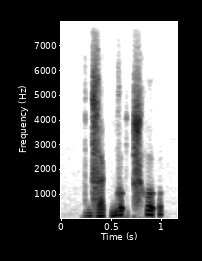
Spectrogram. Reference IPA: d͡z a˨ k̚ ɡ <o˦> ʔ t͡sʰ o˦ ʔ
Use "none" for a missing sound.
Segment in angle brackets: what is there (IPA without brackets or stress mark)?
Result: o˦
